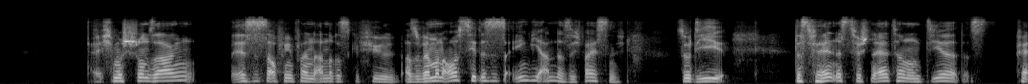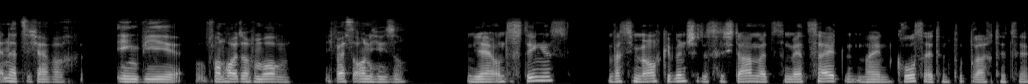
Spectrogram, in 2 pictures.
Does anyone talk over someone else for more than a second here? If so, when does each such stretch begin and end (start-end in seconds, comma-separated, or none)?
none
